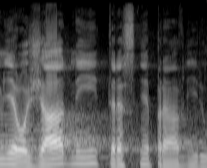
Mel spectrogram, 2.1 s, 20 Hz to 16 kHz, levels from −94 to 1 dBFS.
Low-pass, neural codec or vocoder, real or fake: 14.4 kHz; none; real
